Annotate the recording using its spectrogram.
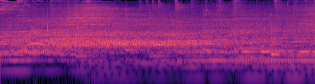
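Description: Live concert music playing at a slow, tender pace, with a large arena crowd cheering and whooping over it from about half a second in, fading near the end.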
